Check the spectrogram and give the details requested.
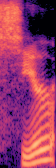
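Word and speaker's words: Sire: I'll actually probably do it tomorrow he actually pronounced his name as seir I heard him say it himself so take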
